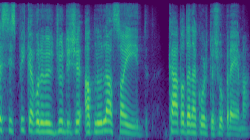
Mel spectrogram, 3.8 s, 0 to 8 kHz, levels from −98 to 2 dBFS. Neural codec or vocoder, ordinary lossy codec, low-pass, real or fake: codec, 16 kHz, 0.5 kbps, X-Codec, HuBERT features, trained on LibriSpeech; none; 7.2 kHz; fake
